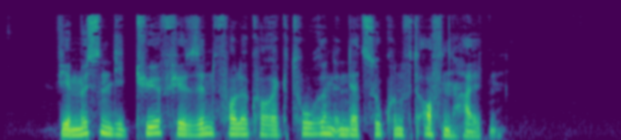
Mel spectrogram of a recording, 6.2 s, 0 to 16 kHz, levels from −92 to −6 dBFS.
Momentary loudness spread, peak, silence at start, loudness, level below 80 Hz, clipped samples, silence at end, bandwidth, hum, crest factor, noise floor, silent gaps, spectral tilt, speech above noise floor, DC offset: 7 LU; -8 dBFS; 0.6 s; -28 LUFS; -48 dBFS; under 0.1%; 1.2 s; 11.5 kHz; none; 20 dB; -84 dBFS; none; -6 dB/octave; 57 dB; under 0.1%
